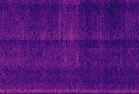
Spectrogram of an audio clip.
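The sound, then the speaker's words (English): Worker bees fan their wings inside an overheated hive to cool it. They make a dense, steady buzzing hum that stays continuous and even in loudness throughout. “Worker bees beat their wings as fast as they can. They make wind to cool the hive.”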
